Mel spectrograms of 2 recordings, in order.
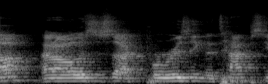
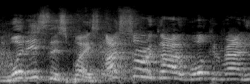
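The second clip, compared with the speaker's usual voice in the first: amazed; 6 semitones higher, 5 dB louder than usual. Retold or imitated. Retold amazement at Big Tesco.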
